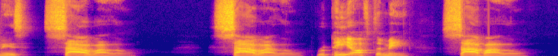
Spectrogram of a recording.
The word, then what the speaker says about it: sábado: Now to say Saturday in Spanish, it's sábado. Now just like miércoles, sábado also has an accent above the first syllable. So we need to stress that first syllable when we're saying it in Spanish.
